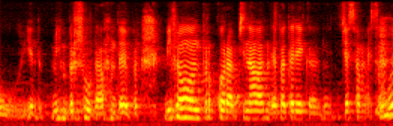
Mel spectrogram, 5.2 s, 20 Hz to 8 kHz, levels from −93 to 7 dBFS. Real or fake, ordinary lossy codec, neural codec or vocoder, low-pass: real; none; none; none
